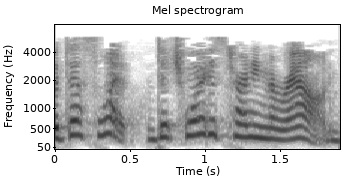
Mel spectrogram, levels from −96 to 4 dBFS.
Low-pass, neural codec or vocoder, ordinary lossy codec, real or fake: 7.2 kHz; codec, 16 kHz, 1 kbps, FreqCodec, larger model; MP3, 24 kbps; fake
